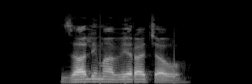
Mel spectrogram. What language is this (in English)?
Khetrani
